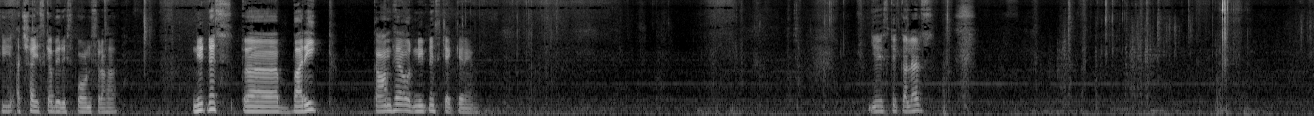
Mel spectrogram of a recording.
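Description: Heavy fabric rustles softly as a hand smooths and lifts it.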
